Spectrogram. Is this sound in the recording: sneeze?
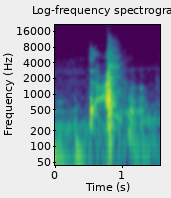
yes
